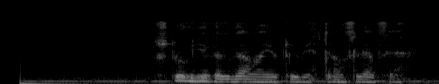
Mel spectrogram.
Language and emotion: Russian, neutral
